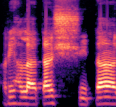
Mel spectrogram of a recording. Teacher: Dibacanya diidghamkan, alif lamnya tidak terdengar ya. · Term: alif lam syamsiyah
